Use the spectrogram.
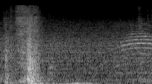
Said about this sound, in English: Jeez, that freaking cat. Man, and look, I don't care if she's on the podcast. She's really loud in my fucking ear is what I care about.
